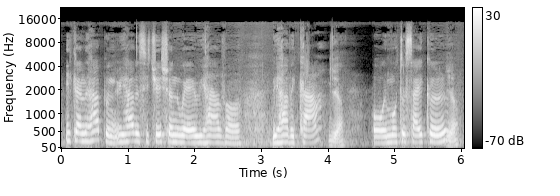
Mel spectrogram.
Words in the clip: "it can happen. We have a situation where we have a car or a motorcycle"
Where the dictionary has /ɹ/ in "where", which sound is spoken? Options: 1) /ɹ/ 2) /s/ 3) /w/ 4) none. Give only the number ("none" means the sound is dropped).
3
